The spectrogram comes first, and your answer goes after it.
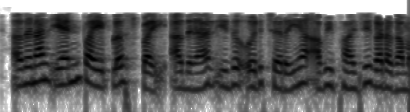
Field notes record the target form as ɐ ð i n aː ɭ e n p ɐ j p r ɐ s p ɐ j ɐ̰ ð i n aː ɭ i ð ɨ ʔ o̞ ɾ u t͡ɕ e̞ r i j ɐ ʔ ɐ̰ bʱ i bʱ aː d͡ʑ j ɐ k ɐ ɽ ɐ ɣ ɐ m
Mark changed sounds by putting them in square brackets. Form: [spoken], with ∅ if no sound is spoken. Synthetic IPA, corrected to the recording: ɐ ð i n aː [l] e n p ɐ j p [ɭ] ɐ s p ɐ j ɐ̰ ð i n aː [l] i ð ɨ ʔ o̞ ɾ u t͡ɕ e̞ r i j ɐ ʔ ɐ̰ bʱ i bʱ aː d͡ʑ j ɐ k ɐ ɽ ɐ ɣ ɐ m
